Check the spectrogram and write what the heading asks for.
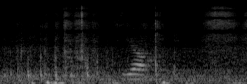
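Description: Cardboard box being pulled open by hand: a few light scrapes and clicks of card rubbing on card, with a short spoken "yeah" partway through.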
